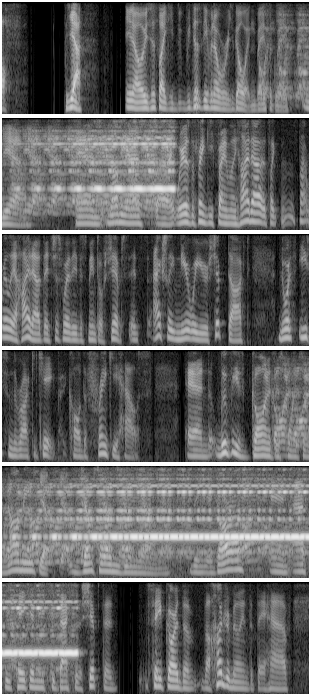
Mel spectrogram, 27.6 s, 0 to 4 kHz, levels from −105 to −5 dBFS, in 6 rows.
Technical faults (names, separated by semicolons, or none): feedback howl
